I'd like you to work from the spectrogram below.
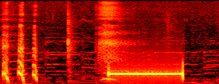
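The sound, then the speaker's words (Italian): A telephone ringing tone after a call button is pressed: one steady, level tone lasting about a second, preceded by a few short spoken syllables and a soft click. “Lui si chiama Ares, io piggio il bottoncino per chiamarlo per vedere cosa c'ha da dire.”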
